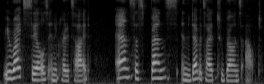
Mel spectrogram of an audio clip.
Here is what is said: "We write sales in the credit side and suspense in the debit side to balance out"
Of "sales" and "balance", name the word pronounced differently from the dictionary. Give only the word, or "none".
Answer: none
